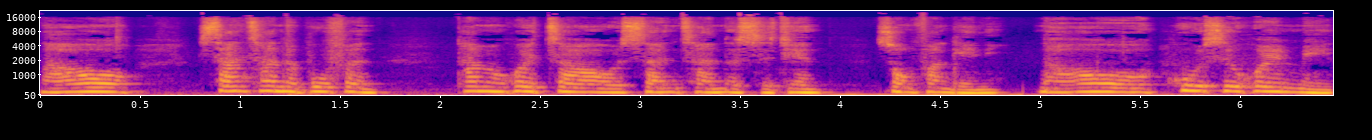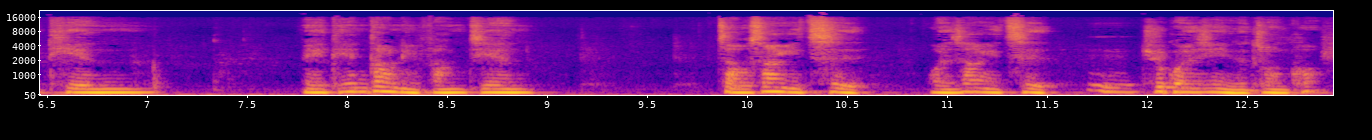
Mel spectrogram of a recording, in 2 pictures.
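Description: Long, frequent pauses within fairly slow delivery. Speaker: former language school student. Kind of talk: casual interview.

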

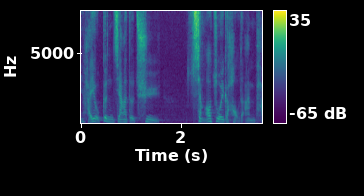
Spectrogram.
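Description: The tone is dark and mellow, the pace fairly slow, and the recording very clean with a silent background. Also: woman. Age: 40s. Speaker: podcast host. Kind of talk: personal monologue.

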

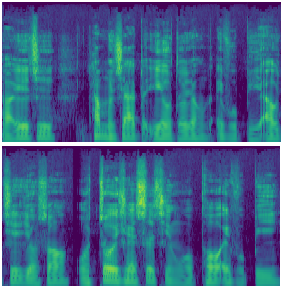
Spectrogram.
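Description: A man with an unremarkable speaking voice and medium pitch talks at a fairly quick pace with fairly even intonation. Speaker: village chief. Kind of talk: casual interview.

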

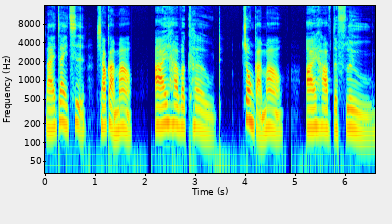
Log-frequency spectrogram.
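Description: Over a silent background in a very clean recording, a woman speaks at a very slow pace with fairly low pitch and lively intonation. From Taiwan. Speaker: English teacher. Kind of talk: language lesson podcast.

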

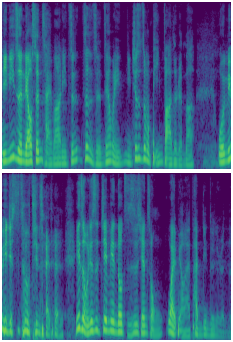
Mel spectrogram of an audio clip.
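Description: Racing at a very fast pace, a man with a fairly high voice makes very wide pitch swings and big swings in loudness. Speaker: podcast co-host. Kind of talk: casual chat.

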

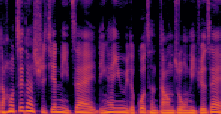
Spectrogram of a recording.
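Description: Speaking at a very fast pace with a Taiwanese Mandarin accent, a woman has a very deep, low pitch, a dark, mellow tone and ordinary pitch variation. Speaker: podcast host, founder of English school. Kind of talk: casual interview chat.

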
